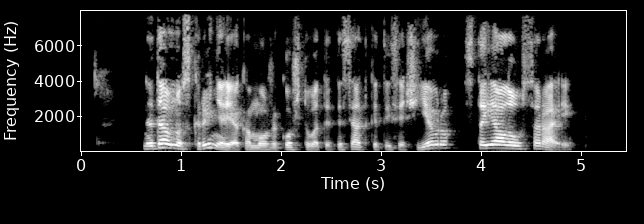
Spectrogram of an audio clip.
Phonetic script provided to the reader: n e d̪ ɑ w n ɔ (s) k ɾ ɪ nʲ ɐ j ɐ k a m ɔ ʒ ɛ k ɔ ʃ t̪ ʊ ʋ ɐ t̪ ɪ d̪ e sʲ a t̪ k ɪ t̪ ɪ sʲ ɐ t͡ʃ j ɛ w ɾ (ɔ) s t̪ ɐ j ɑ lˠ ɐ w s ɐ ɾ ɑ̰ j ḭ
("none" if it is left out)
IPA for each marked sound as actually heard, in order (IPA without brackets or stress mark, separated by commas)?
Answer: s, ɔ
